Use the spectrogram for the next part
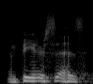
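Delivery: ordinary delivery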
